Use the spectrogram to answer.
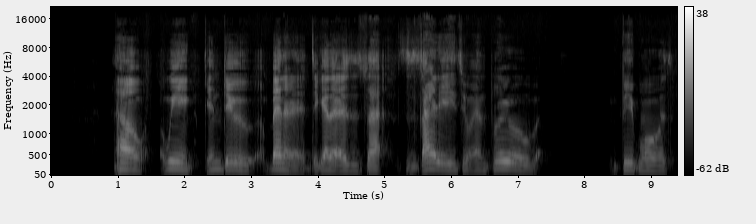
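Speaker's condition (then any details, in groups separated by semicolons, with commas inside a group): Cerebral palsy; cerebral palsy causing speech problem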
